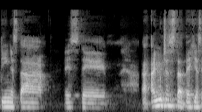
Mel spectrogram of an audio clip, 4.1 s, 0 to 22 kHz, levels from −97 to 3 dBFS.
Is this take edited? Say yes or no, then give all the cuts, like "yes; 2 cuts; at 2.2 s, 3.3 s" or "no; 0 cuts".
yes; 1 cut; at 2.8 s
